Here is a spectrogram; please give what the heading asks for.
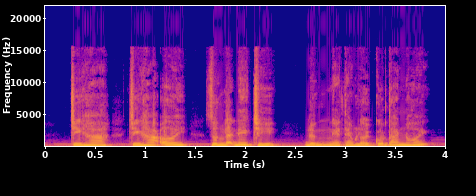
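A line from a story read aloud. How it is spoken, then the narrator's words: Loud shout while running. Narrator (Vietnamese): Vừa chạy tôi vừa thét to để cho bố mẹ nghe rõ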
